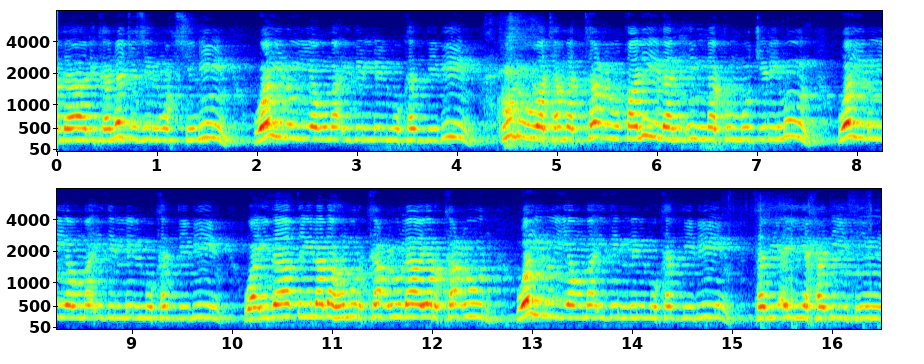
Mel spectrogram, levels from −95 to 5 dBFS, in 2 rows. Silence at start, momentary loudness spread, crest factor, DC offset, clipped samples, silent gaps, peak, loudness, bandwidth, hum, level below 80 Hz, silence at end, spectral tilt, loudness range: 0 s; 16 LU; 22 dB; under 0.1%; under 0.1%; none; 0 dBFS; -22 LUFS; 5.8 kHz; none; -70 dBFS; 0 s; -7 dB/octave; 3 LU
